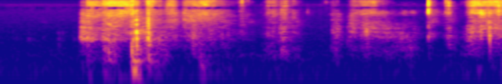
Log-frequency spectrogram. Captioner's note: turns page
